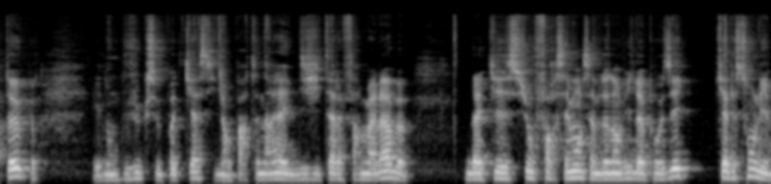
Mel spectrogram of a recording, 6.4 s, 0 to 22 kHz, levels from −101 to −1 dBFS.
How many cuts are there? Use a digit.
0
